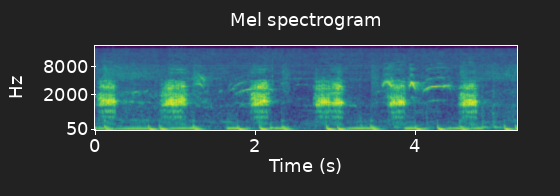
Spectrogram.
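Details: Rainbow-billed or keel-billed toucan repeating harsh, frog-like croaks roughly every second, each a brief raspy burst, with a few faint higher chirps between them over continuous background music.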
